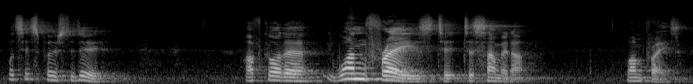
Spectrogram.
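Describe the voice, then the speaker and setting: Male pastor preaching conversationally. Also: fairly high pitch. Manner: conversational, with many fillers and questions to the congregation. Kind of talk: sermon. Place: church.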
